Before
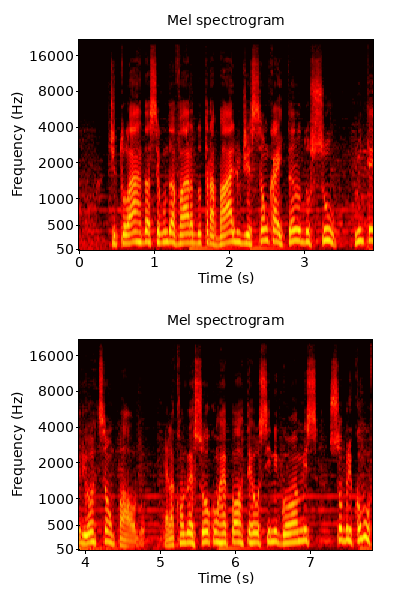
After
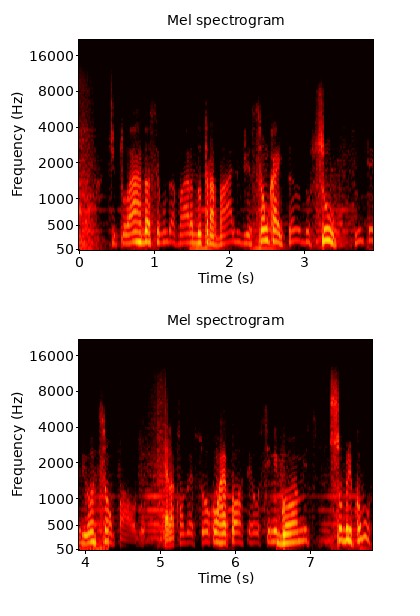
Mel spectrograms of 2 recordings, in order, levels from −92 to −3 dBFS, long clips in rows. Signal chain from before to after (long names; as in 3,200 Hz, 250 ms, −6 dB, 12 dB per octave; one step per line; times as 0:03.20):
variable-slope delta modulation 64 kbit/s
treble cut that deepens with the level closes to 1,400 Hz, closed at −30.5 dBFS
0:04.31–0:06.56: high-pass filter 420 Hz 12 dB per octave
downward compressor 5 to 1, threshold −41 dBFS, peak gain reduction 13.5 dB
tremolo with a sine in dB 1.2 Hz, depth 22 dB
level +10 dB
